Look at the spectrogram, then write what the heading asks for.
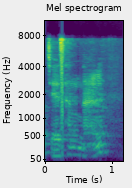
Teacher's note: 제사는 한자어고 날은 고유어니까 일단 대상이 되고요. 그 다음에 제삿날에서 일어나는 현상, 사이소리 현상이 있나요? 네, 니은이 첨가되죠. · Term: 니은 첨가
